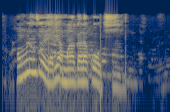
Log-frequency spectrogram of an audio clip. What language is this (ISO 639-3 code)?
lug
